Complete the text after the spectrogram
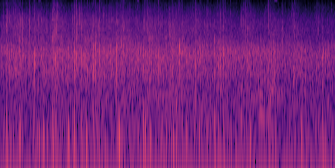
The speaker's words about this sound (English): So we can give her applause even though she's not here.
